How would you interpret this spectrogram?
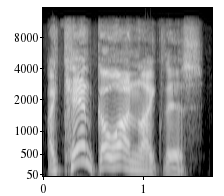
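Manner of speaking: put-on old man fed up with the interruptions; angry outburst. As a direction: slam it down with the words. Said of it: "angrily slammed his glass down".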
